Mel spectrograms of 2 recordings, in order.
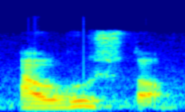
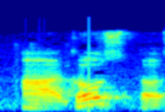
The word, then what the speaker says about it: agosto: So if I pronounce that word that I just typed out for you, it would sound like this: Augusto. And you have to ask yourself, does that sound right? Or does agosto sound right? And if agosto sounds right, then just spell it like it sounds.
